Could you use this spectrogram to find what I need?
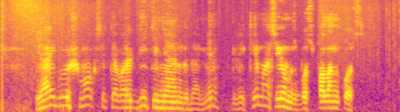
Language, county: Lithuanian, Kaunas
